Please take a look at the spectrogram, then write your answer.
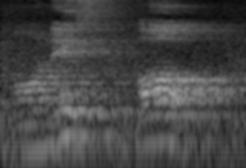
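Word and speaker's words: honest: ऑनेस्ट, ऑनेस्ट, आर and honour, honour बोलते हम लोग, ऑनर नहीं बोलते।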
